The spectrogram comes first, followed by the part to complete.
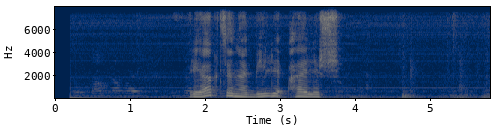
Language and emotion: Russian, neutral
